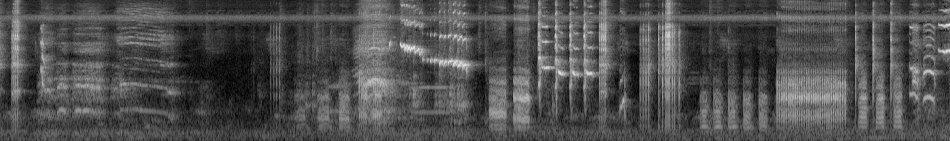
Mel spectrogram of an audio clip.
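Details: Myna singing as a lure for other mynas. A mix of wavering whistles, harsh squawks and a long grating buzz is followed by rapid clicks and chattering notes.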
